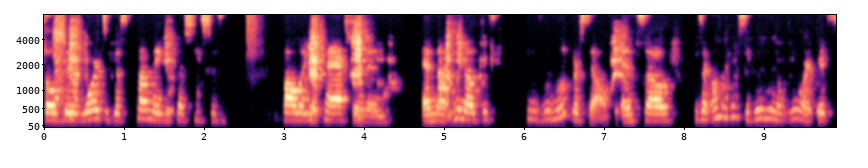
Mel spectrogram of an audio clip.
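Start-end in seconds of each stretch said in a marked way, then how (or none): 8.4-9.6 put-on surprise, higher. Quoting a woman's reaction to winning an award, imitating someone surprised. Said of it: "why are you so surprised you won?".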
